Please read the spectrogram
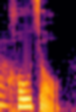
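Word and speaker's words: こうぞ: 还有最后的一个原因，是因为这些和纸其中来源之一是当地的日本的一种树，它的发音就叫 kozo。就日文发音叫 kozo 哈，它的特别的栽培和保存在日本也是一个他们花了很大力气的，因为你想要这个和纸，它的工艺发展，你的原材料你也得你也得保护嘛。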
